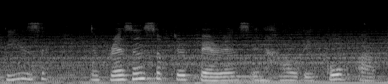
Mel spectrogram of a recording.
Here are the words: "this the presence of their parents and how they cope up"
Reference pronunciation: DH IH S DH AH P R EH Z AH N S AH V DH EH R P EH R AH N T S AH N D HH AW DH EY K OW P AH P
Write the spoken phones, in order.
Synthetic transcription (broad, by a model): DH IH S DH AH P R EH Z AH N S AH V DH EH R P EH R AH N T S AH N HH AW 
